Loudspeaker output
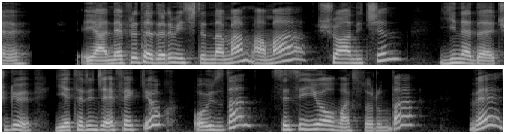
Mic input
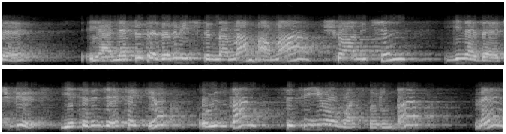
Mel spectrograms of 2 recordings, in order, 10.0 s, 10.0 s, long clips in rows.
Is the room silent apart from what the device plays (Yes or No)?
Yes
